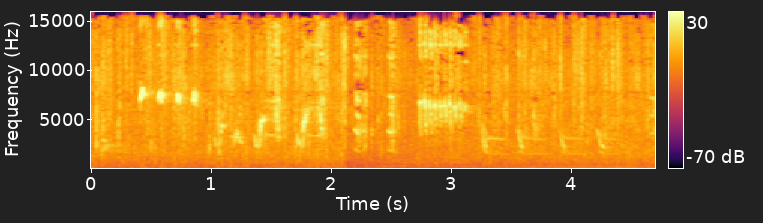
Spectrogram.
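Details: Brown-chested jungle flycatcher training song filled with varied phrases over falling rain: high thin whistles, then clusters of quick chirps and rattly notes, with rain hiss throughout.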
